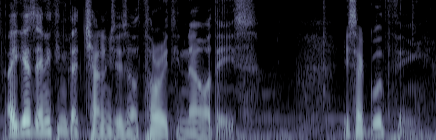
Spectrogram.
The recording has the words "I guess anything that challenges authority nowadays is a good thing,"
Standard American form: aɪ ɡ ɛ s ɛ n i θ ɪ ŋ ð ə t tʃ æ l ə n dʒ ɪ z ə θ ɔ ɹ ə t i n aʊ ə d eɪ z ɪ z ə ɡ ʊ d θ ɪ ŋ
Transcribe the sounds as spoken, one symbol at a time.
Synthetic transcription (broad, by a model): aɪ ɡ ɛ s ɛ n i θ ɪ ŋ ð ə t tʃ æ l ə n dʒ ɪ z ə θ ɔ ɹ ə t i n aʊ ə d eɪ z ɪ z ə ɡ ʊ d θ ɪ ŋ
